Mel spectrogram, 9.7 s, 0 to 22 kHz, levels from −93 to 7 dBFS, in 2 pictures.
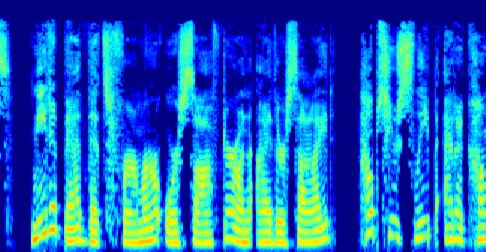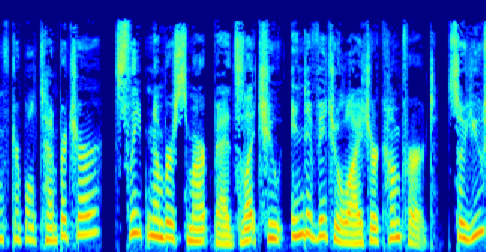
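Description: From the start to 5.2 s, one channel arrives about 5 ms behind the other before both are summed to mono. This channel delay causes comb filtering: evenly spaced notches, the first around 100 Hz, make the speech sound hollow and phasey.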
